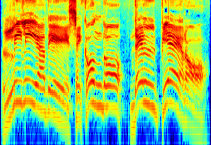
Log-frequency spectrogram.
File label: Jingle; delpiero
